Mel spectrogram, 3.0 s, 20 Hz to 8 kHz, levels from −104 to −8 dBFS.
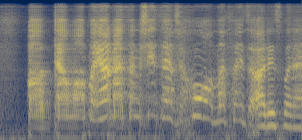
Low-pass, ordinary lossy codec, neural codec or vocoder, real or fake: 7.2 kHz; none; codec, 16 kHz, 0.2 kbps, FocalCodec; fake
